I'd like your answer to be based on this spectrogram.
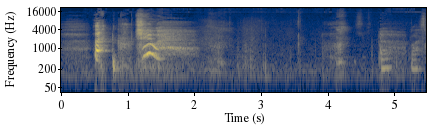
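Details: Sudden Sunday-evening sneezing fit that began within the last hour: two sneezes, the second a loud voiced "achoo", followed by quiet breathing and soft sounds.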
